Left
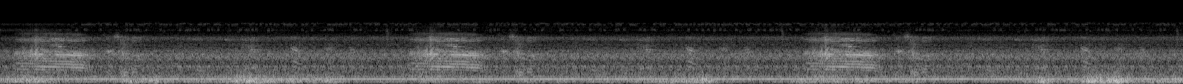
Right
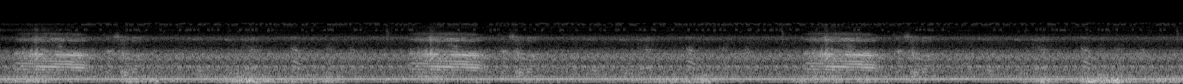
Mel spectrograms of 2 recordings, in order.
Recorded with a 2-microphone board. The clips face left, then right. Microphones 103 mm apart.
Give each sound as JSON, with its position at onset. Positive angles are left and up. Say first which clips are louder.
{"t": 0.0, "sound": "a vehicle", "louder": "right 2 dB", "side_deg": -25}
